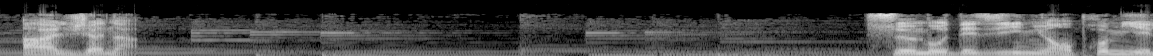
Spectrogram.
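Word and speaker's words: الجنة: Le mot en vert, se prononce, al-jana.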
